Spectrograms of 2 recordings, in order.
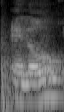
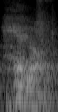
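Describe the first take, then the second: First: The word starts without an h sound. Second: The word starts with a clear h sound. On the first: The speaker calls it wrong. "L O instead of hello" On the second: The speaker calls it right. "instead of hello"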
